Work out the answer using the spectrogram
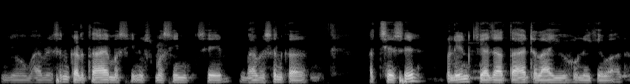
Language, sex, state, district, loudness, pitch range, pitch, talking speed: Hindi, male, Bihar, Samastipur, -21 LUFS, 100-105 Hz, 105 Hz, 200 wpm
